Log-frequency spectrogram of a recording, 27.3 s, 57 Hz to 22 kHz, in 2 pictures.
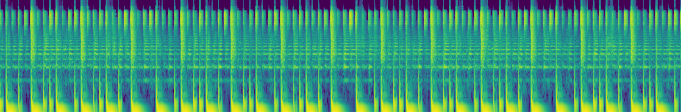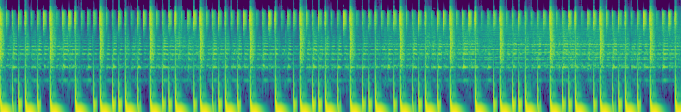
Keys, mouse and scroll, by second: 0.4 click, 6.3 click, 6.9 click, 9.9 click, 10.7 click, 12.4-12.9 scroll down 3, 12.9 Tab, 13.3 scroll up 1, 13.4-14.8 middle drag, 14.8 KP_1, 15.3 alt+z, 15.8-18.9 shift+middle drag, 24.7-25.1 scroll up 1, 25.1-25.7 scroll down 4, 25.7-26.6 middle drag, 26.6 Tab, 26.8 scroll up 1, 26.9-27.2 middle drag.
